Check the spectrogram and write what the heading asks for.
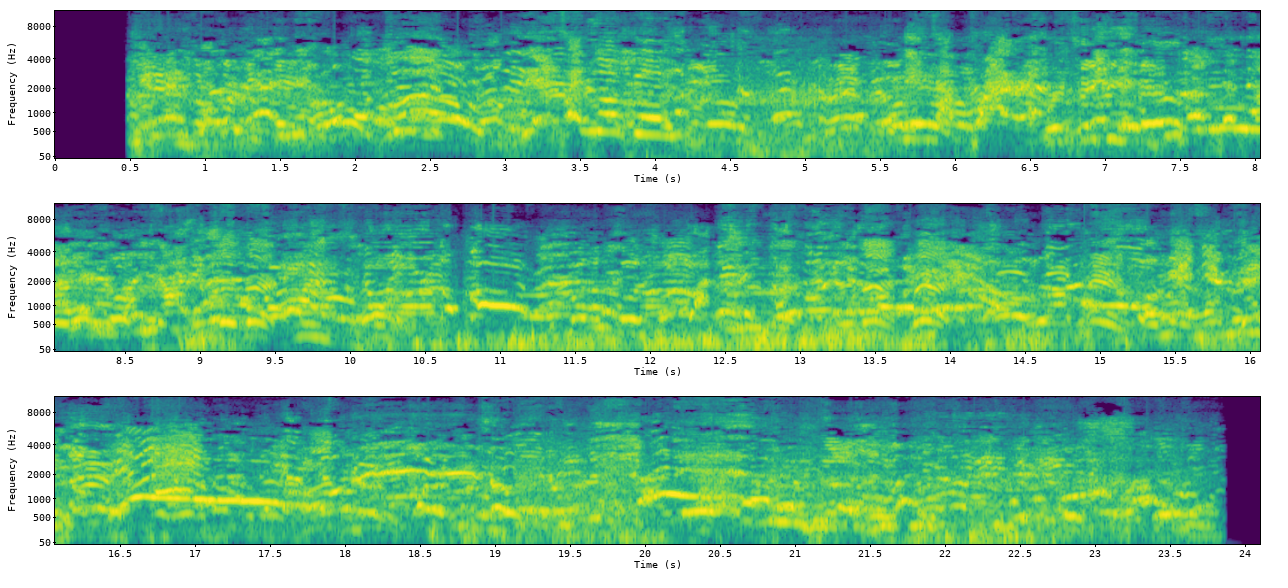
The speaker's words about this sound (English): And there is video of some of that. Parents outside the building screaming for intervention, being held back by armed and armored police of various agencies.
